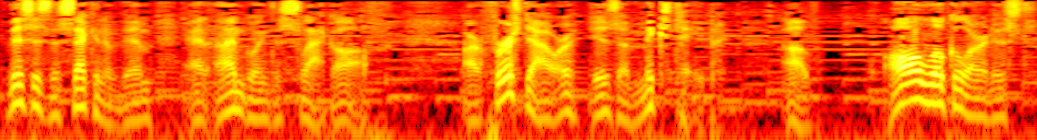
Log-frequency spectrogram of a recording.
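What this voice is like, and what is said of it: Hoarse, worn-out voice. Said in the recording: “my voice is completely shot”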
